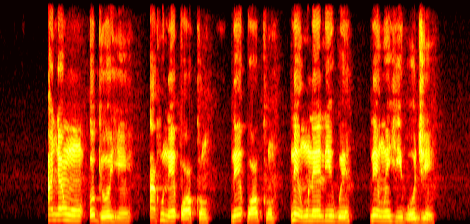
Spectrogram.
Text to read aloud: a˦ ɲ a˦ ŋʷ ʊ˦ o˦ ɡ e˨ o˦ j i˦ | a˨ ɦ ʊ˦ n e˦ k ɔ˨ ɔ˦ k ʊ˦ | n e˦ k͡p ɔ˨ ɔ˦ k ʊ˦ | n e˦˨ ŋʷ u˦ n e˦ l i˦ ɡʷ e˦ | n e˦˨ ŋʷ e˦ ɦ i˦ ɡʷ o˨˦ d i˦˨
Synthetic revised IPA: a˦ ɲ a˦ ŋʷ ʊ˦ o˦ ɡ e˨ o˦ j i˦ | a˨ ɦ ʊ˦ n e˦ k͡p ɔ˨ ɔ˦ k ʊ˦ | n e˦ k͡p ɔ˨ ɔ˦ k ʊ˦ | n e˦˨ ŋʷ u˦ n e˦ l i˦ ɡʷ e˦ | n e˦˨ ŋʷ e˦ ɦ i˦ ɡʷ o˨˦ d͡ʒ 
